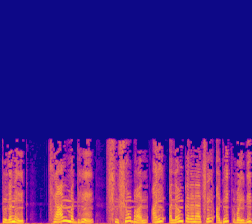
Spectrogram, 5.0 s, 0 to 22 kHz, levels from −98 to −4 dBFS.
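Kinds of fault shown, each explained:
Periodic clock jitter: interference wobbling the converter clock at around 2 kHz puts sidebands at that spacing around every component, giving the speech a rough, metallic edge that disappears in pauses.
MP3 compression: the sound is plainly watery and swirly, with nothing above 8.3 kHz, likely from MP3 encoding at a low bitrate, which fits about 36 kbps, dropping weak frequency lines.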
